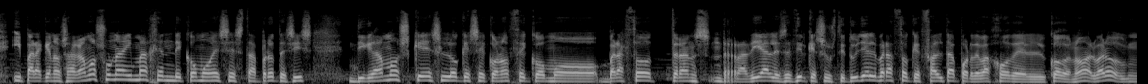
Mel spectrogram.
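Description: A man with a normal speaking voice talks at a moderate pace in a fairly high pitch, with very even loudness, ordinary pitch variation and hardly any pauses. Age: 30s. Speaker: radio host. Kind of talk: radio science and technology show.

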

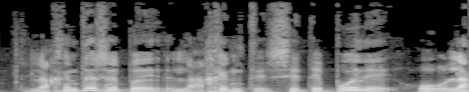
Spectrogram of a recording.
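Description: A man is speaking. His pitch swings very widely. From rural Spain. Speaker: futsal pundit. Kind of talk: panel discussion. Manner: animated.

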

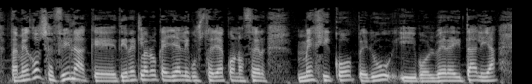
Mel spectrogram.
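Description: Noticeable background noise sits behind a woman who speaks at a fairly quick pace. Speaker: radio co-host reading listener messages. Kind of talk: casual chat. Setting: studio.

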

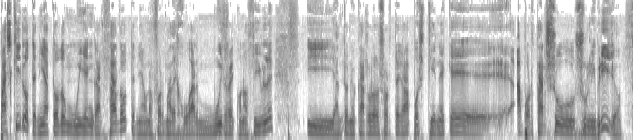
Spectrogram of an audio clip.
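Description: A man's normal speaking voice at medium pitch, fairly slow, with very even loudness and a dry, close sound free of echo. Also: ordinary pitch variation. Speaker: former handball player, pundit. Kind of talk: casual chat.

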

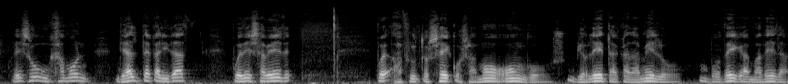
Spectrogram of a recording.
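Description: A man's somewhat breathy voice with a dark, mellow tone, fairly high pitch, ordinary pitch variation and a moderate pace. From Spain, Ávila. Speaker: ham carver. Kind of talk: interview. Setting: studio with live audience. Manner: animated.

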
